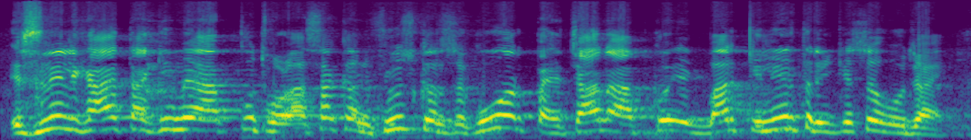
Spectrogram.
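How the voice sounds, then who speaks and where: A man's voice: very high voice, a little fast, vocal fry. A man teaching a recitation lesson, drilling with repeated questions and answers and exaggerating heavy and thin sounds to show the difference. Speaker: religious teacher.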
